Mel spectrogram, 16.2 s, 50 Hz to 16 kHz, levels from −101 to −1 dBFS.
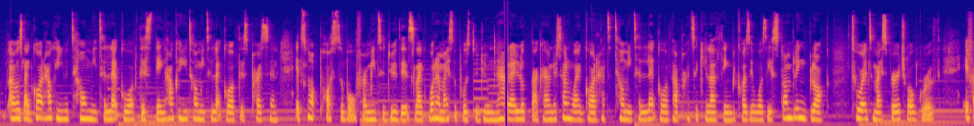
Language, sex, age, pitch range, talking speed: English, female, 10-29, 180-210 Hz, 260 wpm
